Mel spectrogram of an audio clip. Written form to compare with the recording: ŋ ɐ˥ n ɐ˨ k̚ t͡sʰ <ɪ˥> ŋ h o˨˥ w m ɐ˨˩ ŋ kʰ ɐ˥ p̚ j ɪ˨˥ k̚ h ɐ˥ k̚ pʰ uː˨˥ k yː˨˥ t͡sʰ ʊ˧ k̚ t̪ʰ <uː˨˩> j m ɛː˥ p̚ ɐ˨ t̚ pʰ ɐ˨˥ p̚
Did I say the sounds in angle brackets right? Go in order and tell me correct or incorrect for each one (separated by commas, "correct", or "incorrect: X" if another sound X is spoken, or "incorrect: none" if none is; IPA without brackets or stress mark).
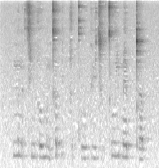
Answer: incorrect: ɪ˧, incorrect: uː˥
